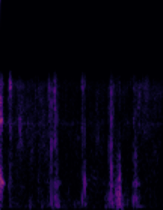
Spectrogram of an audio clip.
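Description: About six irregular knocks and scuffs in two seconds: hurried footsteps and handling as someone grabs a landing net.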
